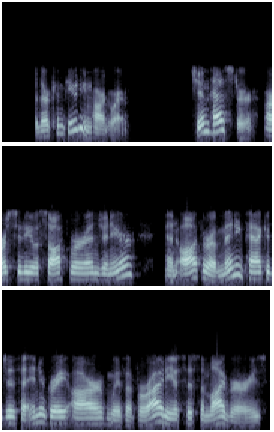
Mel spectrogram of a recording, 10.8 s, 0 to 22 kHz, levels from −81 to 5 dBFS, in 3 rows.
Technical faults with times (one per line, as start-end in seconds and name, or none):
0.00-10.79 iLBC codec
0.00-0.46 cut-off start
1.17-1.21 lost iLBC frames
3.17-3.25 lost iLBC frames
8.63-8.67 lost iLBC frames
